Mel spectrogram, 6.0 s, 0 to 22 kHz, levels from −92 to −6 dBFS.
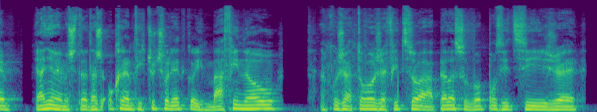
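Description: A loud pop at 3.98 to 4.00 s: a single sharp pulse lasting about 20 ms sits on top of the speech, peaking a few decibels above it, while the talking carries on underneath without a break. The likely cause is a sudden voltage step or spike entering the signal chain, such as a plug being seated, a switch contact or a static discharge, which the downstream circuitry shapes into a brief click-thump.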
